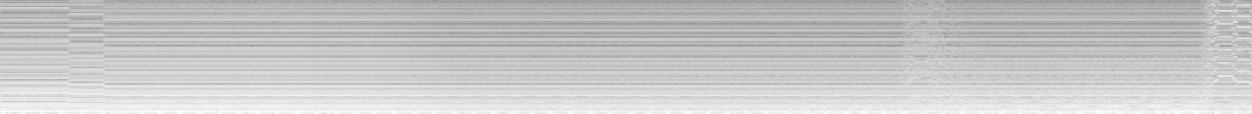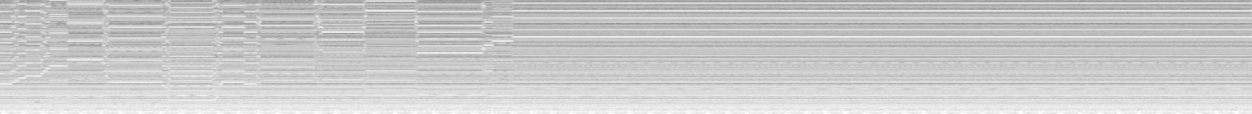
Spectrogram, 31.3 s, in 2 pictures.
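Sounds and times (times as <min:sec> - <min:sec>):
noise: 0:00.0 - 0:31.2.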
